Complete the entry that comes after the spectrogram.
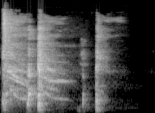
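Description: A man coughs in a short fit of about four harsh, dry bursts, close and loud, the last two spaced apart before silence.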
